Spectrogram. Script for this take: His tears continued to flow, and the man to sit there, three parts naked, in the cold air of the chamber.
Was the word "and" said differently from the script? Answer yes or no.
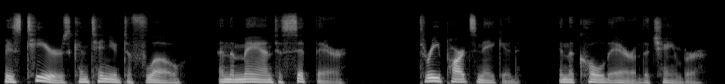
no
